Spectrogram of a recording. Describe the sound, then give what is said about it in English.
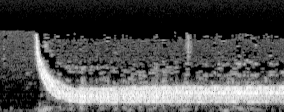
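A vision phone is switched on and powers up with a sharp whine that sweeps quickly downward in pitch, then settles into a steady, loud buzzing hum that continues unbroken to the end. “You know, this vision phone seems to be exactly the same type as the one downstairs in the televiewer room.”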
